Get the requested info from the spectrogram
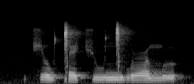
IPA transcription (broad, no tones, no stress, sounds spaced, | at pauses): t͡ʃ ɤ w ǀ ɛ t͡ʃ u ŋ͡ǀ i w ʕ ʊ m ʊ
